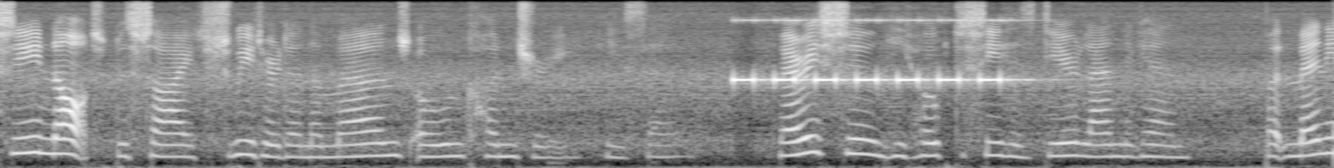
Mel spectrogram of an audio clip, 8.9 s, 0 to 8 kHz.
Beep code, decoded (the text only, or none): 7 short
